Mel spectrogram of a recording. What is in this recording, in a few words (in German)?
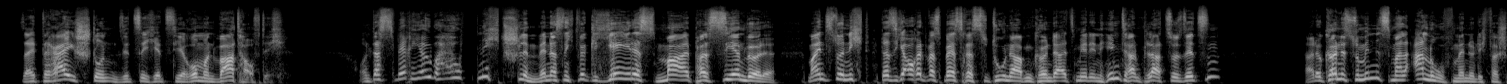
Schauspiel Veraergert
